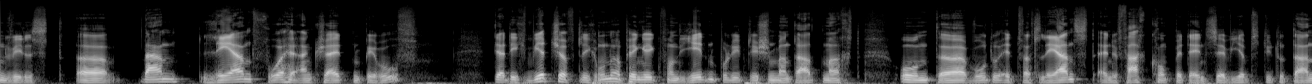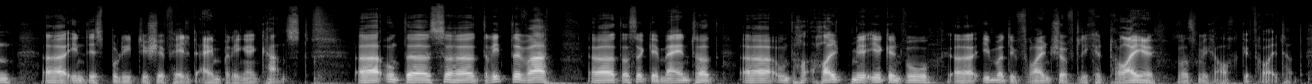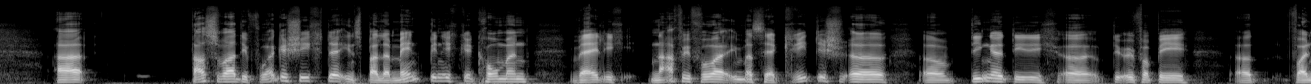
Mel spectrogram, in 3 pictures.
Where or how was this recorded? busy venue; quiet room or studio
quiet room or studio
